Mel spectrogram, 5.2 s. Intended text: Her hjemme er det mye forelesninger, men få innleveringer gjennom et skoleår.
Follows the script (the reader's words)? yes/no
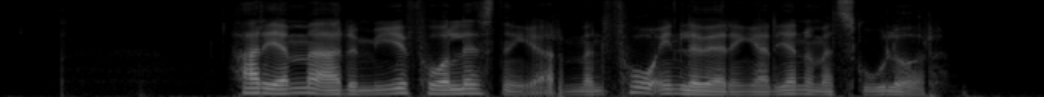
yes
